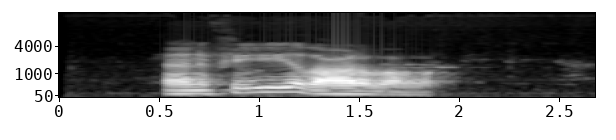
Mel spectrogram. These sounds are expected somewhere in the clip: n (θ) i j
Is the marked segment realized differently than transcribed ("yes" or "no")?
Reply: yes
